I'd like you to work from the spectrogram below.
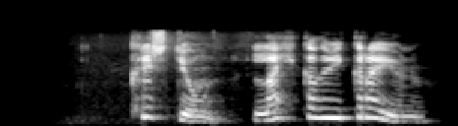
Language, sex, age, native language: Icelandic, female, 30-39, Icelandic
